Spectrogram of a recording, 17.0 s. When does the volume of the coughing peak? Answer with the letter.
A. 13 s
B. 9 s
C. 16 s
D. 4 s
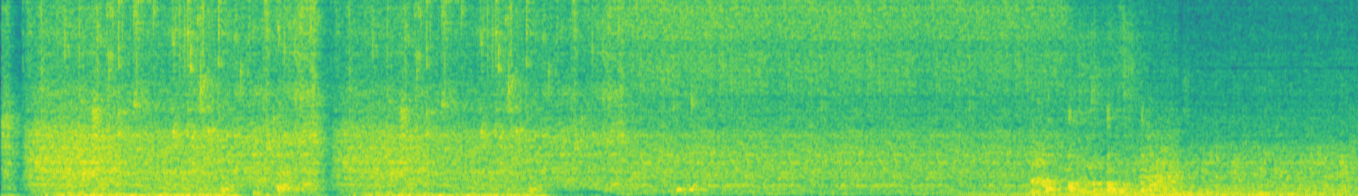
A.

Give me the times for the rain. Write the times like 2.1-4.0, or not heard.
0.0-16.9.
